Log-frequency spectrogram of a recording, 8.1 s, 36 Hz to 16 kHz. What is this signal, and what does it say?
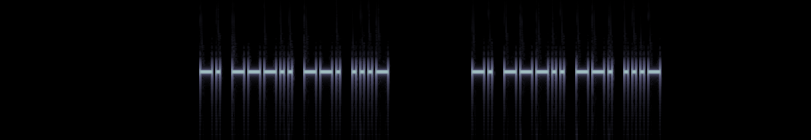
Morse code, heard as a keyed tone, about 32 wpm, 700 Hz. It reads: N8GV N8GV
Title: USA Call Signs - 4 Characters - Repeated 2x - 30wpm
